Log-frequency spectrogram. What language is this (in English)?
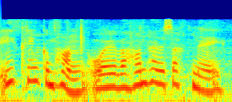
Icelandic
